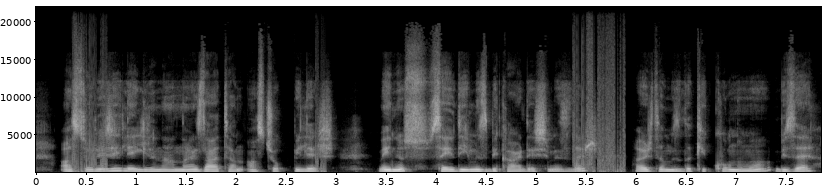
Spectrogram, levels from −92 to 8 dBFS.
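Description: A worn or dirty contact in the signal chain is making and breaking intermittently in this speech clip, chopping the signal. The result is loose connector crackle, irregular bursts of scratching at 0.36–0.71 s, 2.79–2.89 s and 5.36–5.88 s.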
